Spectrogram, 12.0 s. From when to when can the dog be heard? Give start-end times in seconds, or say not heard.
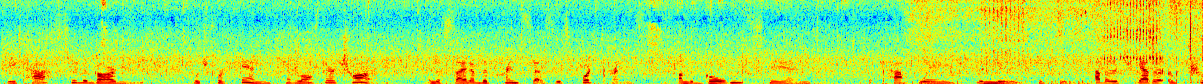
not heard.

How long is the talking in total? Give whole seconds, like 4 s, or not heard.
12 s.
